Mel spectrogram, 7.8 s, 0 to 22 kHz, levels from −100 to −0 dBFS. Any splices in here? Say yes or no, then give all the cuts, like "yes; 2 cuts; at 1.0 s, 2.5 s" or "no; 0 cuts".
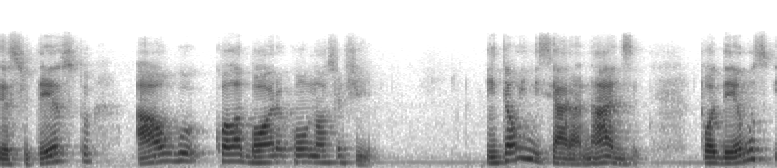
yes; 3 cuts; at 2.1 s, 3.4 s, 5.1 s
